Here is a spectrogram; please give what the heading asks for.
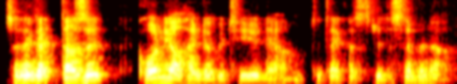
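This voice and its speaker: A man's voice: medium pitch, racing, warm tone. Casual man hosting a seminar. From Australia. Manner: casual, filler-heavy. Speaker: seminar host. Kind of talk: housekeeping announcements.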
